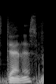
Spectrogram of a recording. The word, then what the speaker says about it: Denes: My Instagram handle is Lawrence Dennis, my full name, and that is spelled L-A-W-R-E-N-C-E. And my last name is D-E-N-E-S. So Lawrence Dennis, all one word.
